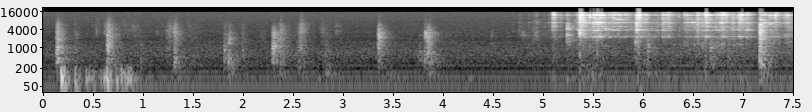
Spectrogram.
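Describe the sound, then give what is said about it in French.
Steady footsteps of a man thud up a flight of stairs in an old apartment building to the first floor, a dozen or so hard, evenly spaced steps, with a bright metallic rattle and clatter rising over them near the end. “Il est entré dans une allée d'un vieil immeuble. Monte jusqu'au premier.”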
